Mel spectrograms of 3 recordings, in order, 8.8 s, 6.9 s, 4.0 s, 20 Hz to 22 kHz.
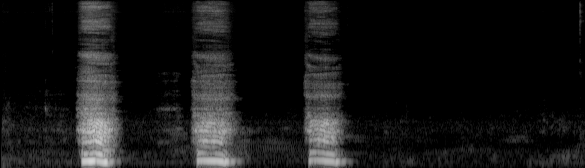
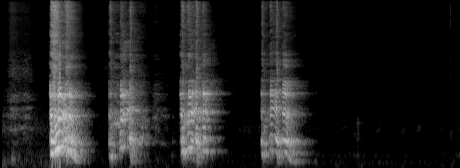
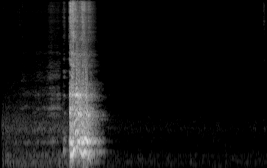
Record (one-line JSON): {"exhalation_length": "8.8 s", "exhalation_amplitude": 32494, "exhalation_signal_mean_std_ratio": 0.31, "three_cough_length": "6.9 s", "three_cough_amplitude": 32768, "three_cough_signal_mean_std_ratio": 0.34, "cough_length": "4.0 s", "cough_amplitude": 32768, "cough_signal_mean_std_ratio": 0.26, "survey_phase": "beta (2021-08-13 to 2022-03-07)", "age": "45-64", "gender": "Male", "wearing_mask": "No", "symptom_none": true, "smoker_status": "Never smoked", "respiratory_condition_asthma": false, "respiratory_condition_other": false, "recruitment_source": "REACT", "submission_delay": "4 days", "covid_test_result": "Negative", "covid_test_method": "RT-qPCR"}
